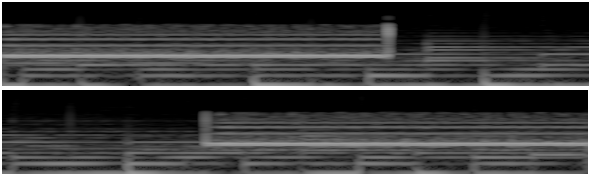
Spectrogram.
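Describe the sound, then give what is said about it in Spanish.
A telephone in a jail waiting room with many phone posts. A steady dial tone hums, broken in the middle by a stretch of dialing tones as an American number is called, while a low rhythmic pulse runs underneath throughout. No one speaks. “Es el momento de hacer su llamada. Observa que en esa sala de espera hay muchos postes con teléfonos.”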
